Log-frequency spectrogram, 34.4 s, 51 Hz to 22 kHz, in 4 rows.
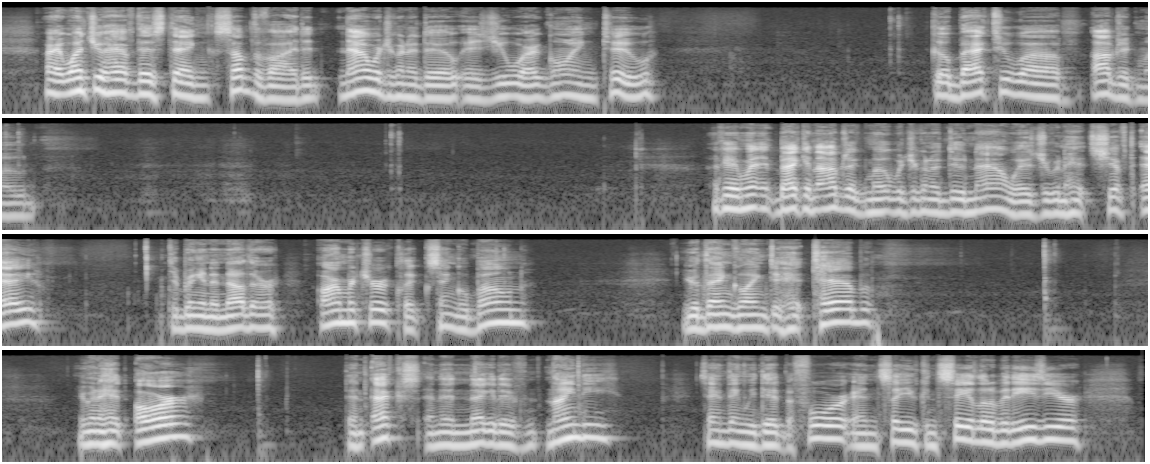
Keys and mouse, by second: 17.5 shift+a, 25.0 Tab, 27.8 r, 31.5 click.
